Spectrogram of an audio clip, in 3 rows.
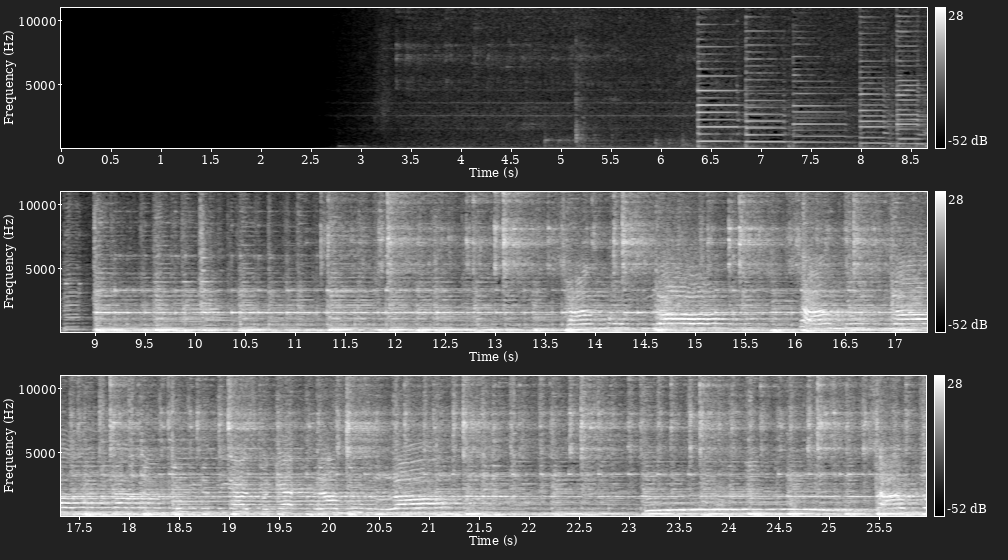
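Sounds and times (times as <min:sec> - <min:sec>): plucked guitar notes: 0:04.8 - 0:25.9
background music: 0:09.0 - 0:25.9.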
